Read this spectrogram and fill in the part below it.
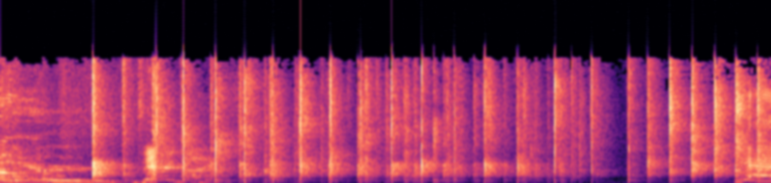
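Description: Several people clap their hands quickly.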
